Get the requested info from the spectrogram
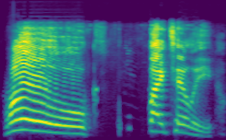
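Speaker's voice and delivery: high, loud shout of surprise; excited shout. Real, not acted. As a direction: yell it out at the big play. Reacts to a big play.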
